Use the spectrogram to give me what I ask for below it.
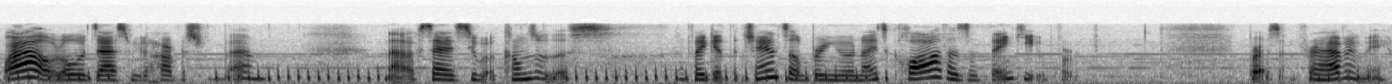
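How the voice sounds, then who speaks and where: A woman voicing a kind, welcoming young female witch in a gentle, reassuring tone over game music. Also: on the high side, brisk, gravelly. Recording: dull lo-fi stream audio with game music.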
